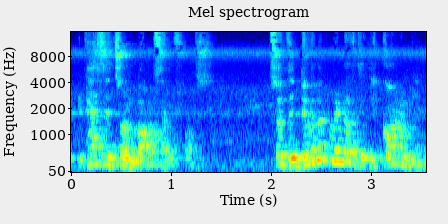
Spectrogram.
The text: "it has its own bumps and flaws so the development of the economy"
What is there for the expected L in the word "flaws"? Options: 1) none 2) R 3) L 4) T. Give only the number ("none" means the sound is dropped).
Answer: 1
